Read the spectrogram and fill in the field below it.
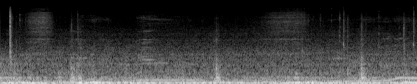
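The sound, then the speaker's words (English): Road traffic heard from inside a moving car: a loud, steady low rumble with an engine drone that slides up and down in pitch, from a truck behind the car, which has just switched lanes in front of it. “There's a truck behind me, and I just like switched left in front of him, and I switched right in the lane again.”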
